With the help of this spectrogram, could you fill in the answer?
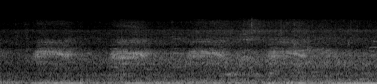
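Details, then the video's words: Gulls feeding on chicken meat in Üsküdar, Turkey: four harsh, mid-pitched calls about one second apart, over a steady roar of low city and traffic noise. "martı sesi"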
